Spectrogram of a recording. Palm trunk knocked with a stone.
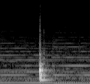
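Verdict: Hollow.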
